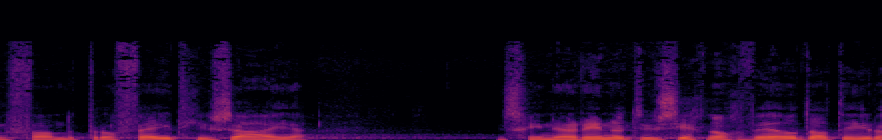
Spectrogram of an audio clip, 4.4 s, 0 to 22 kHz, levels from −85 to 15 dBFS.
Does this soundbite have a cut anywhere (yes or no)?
no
